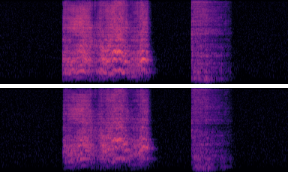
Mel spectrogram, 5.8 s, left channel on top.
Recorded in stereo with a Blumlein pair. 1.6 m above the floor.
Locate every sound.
1.2 s a zipper: 45° left, 1.4 m
3.8 s a hiss: 40° left, 1.6 m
